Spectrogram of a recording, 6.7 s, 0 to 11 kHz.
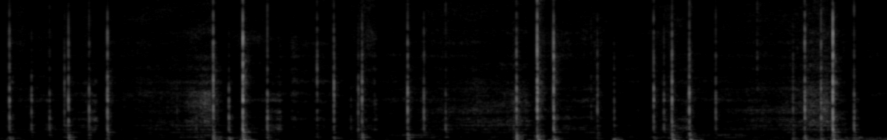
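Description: Long nails tap across the surface of a solid, flat, black-painted wooden heart plaque in an uneven run of about 27 quick, separate taps. Each tap is a dry, bright click with almost no ring, over a faint, soft, textured hiss between taps.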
